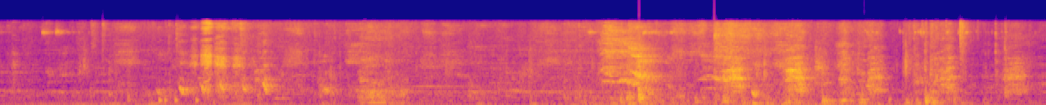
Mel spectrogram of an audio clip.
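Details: Indoor squabble as pet dog Taz picks on Sky the cat, then runs off: broken, uneven yelps, whines and short barks scattered over ten seconds, with scuffling and household noise between them.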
